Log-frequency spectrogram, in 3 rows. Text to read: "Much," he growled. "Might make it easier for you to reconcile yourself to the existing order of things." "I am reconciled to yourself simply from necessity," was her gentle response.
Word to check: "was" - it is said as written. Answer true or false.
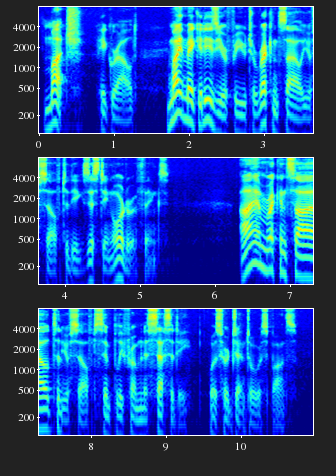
true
